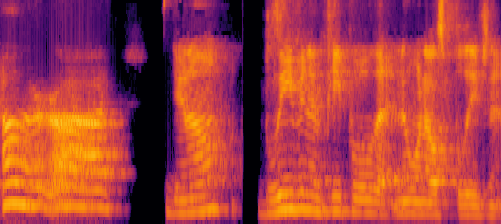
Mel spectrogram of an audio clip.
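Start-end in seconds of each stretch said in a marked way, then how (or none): 0.0-0.8 loud, high crying out in tears. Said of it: "crying and stuff because he's like".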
